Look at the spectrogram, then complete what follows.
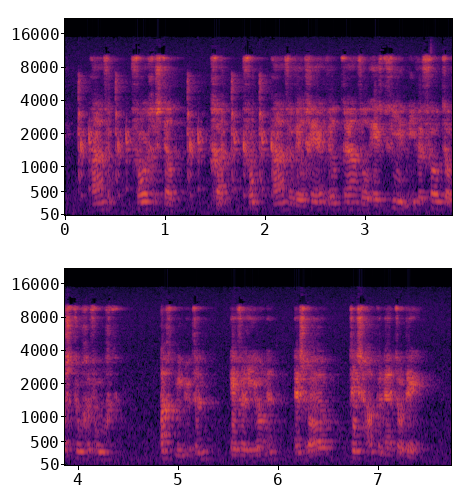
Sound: VoiceOver reads FaceBook timeline in quick tempo

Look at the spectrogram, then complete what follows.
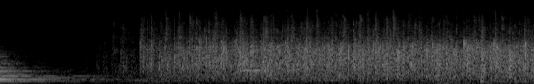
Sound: audience applauding

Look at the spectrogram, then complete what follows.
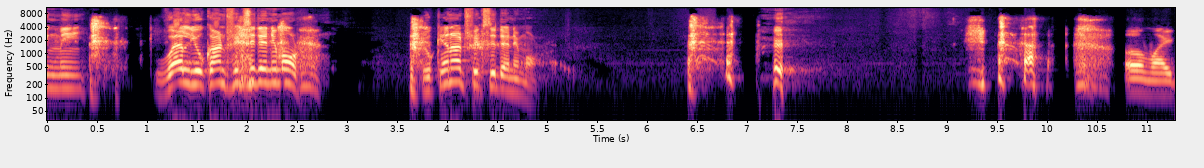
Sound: both laugh

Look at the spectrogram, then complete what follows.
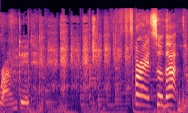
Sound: dog panting

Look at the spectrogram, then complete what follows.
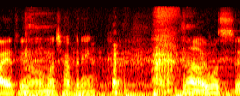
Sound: laughing

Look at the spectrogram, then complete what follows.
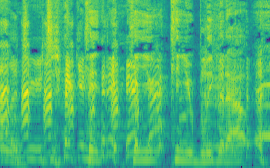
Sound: laughs

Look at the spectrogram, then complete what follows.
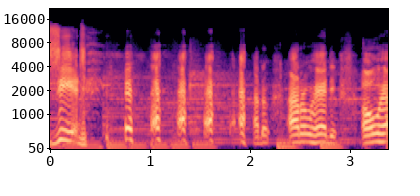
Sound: laughs

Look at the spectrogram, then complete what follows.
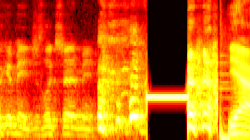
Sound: laughs and curses

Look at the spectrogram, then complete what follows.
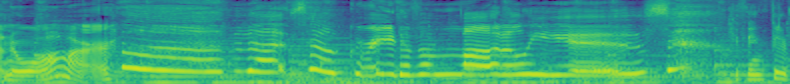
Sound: swooning

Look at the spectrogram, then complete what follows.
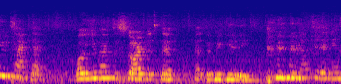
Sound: laughs

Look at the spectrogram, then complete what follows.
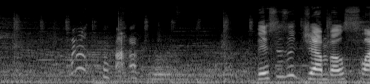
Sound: laughs

